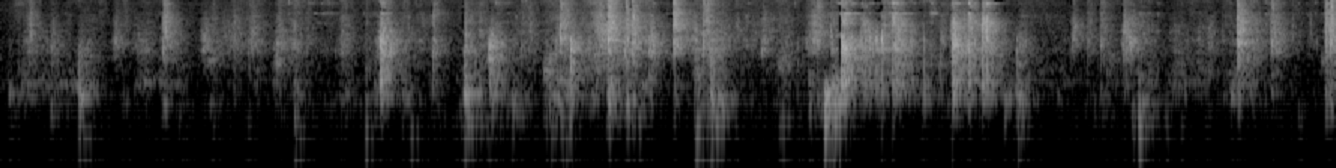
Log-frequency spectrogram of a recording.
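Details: Kelpie border collie. Kelpie border collie puppies make rapid bursts of sharp, high-pitched yips and squeaky little barks during play. The calls come in quick, irregular runs with small whines in between, in a small indoor room.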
